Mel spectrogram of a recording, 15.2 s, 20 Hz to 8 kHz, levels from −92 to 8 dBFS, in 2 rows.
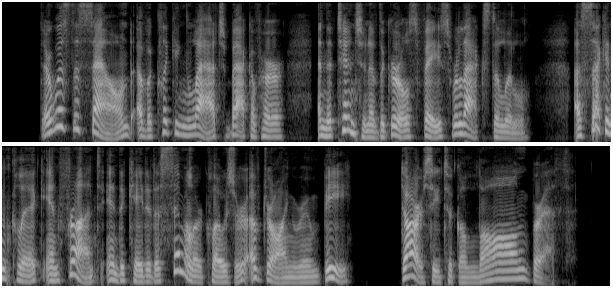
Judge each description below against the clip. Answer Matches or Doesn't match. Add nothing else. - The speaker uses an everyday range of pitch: Doesn't match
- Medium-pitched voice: Matches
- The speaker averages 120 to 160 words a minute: Matches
